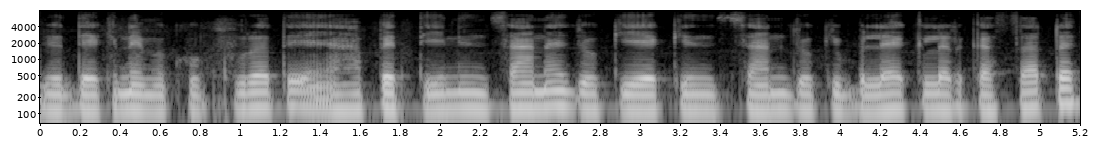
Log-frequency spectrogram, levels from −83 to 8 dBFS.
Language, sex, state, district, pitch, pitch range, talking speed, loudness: Hindi, male, Maharashtra, Washim, 115 Hz, 115-120 Hz, 240 wpm, -18 LUFS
